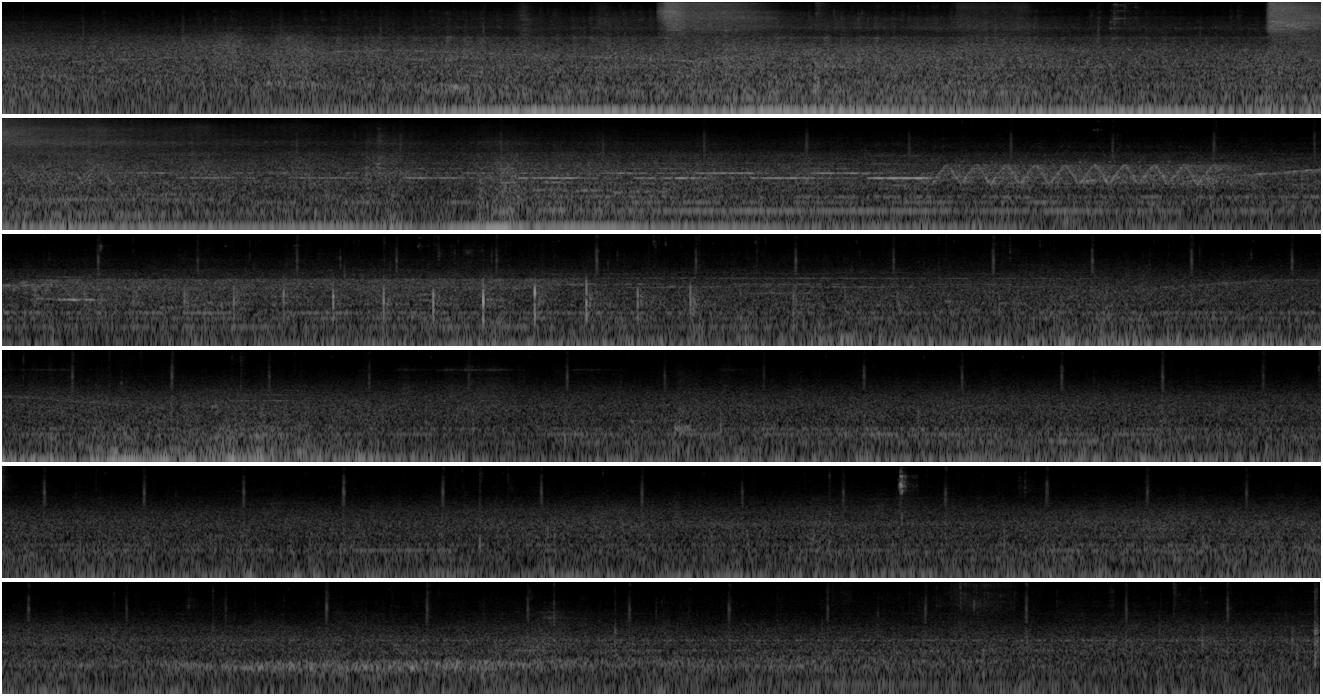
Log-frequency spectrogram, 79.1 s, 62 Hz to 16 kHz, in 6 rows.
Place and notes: walking along popular promenade in Poznan during early hours. only a handful of people walk by, garbage man do their job, almost all shops are closed, pretty quiet and not much activity (roland r-07)
województwo wielkopolskie, Polska, 6 October 2020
